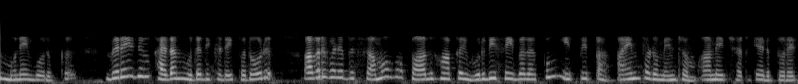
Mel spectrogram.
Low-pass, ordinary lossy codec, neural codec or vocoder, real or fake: 3.6 kHz; none; codec, 24 kHz, 0.9 kbps, WavTokenizer, medium speech release version 1; fake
